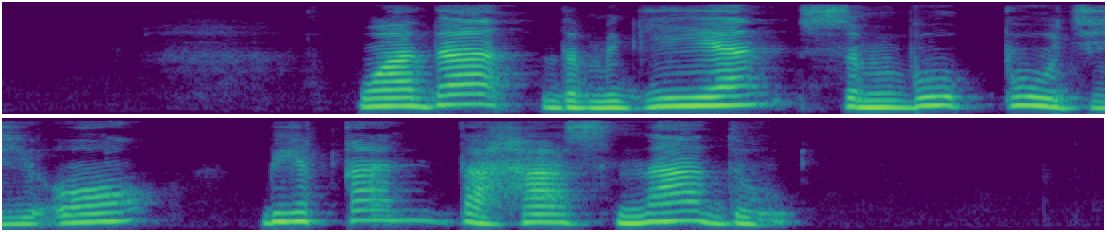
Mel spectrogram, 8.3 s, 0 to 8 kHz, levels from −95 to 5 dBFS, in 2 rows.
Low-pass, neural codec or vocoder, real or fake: 7.2 kHz; vocoder, 44.1 kHz, 128 mel bands, Pupu-Vocoder; fake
